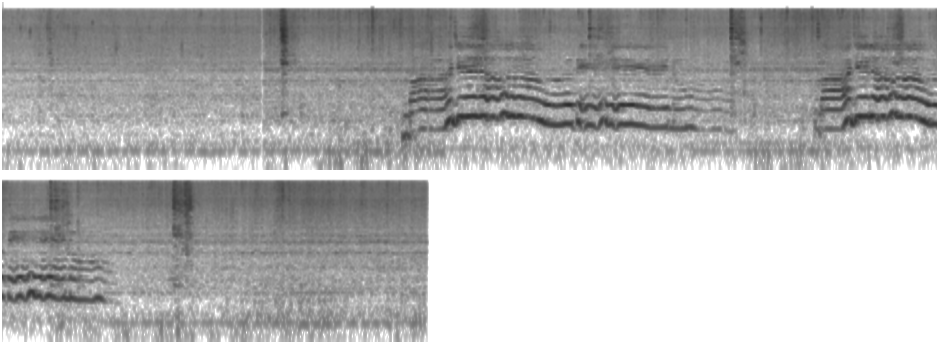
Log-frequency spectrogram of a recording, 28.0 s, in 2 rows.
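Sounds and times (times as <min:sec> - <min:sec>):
potatoes sizzling in a pan: 0:00.0 - 0:20.4
metal spatula scraping pan: 0:04.1 - 0:04.6, 0:07.0 - 0:07.6, 0:08.6 - 0:09.3, 0:10.9 - 0:11.4, 0:13.2 - 0:13.7, 0:14.6 - 0:15.2, 0:16.6 - 0:17.0.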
